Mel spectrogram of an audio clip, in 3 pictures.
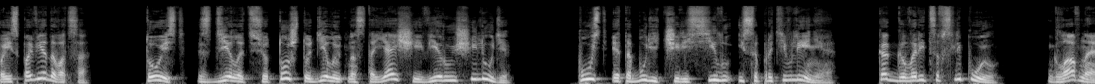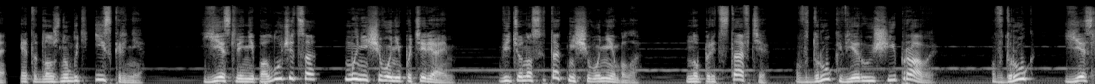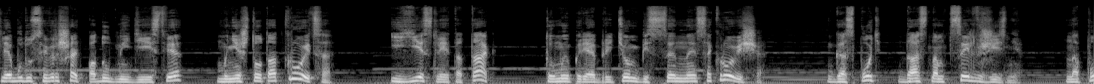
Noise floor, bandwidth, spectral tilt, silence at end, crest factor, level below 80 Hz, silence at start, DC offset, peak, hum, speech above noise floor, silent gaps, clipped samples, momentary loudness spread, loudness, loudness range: -48 dBFS; 16.5 kHz; -5 dB/octave; 0 s; 14 dB; -38 dBFS; 0 s; 0.3%; 0 dBFS; none; 34 dB; 0.94-1.39 s, 5.17-5.67 s, 8.43-8.75 s, 10.07-10.43 s; under 0.1%; 11 LU; -14 LUFS; 2 LU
